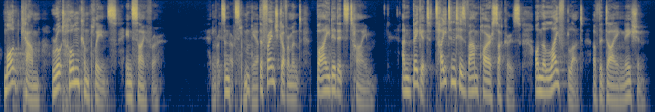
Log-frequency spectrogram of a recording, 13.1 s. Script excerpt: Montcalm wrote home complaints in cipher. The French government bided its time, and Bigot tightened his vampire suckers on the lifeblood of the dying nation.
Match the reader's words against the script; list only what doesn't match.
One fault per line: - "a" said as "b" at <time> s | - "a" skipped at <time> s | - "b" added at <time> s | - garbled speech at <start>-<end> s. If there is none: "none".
- garbled speech at 4.2-5.2 s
